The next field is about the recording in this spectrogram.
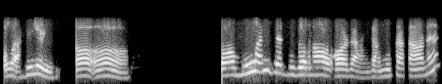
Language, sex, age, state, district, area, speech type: Assamese, female, 60+, Assam, Dibrugarh, rural, conversation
